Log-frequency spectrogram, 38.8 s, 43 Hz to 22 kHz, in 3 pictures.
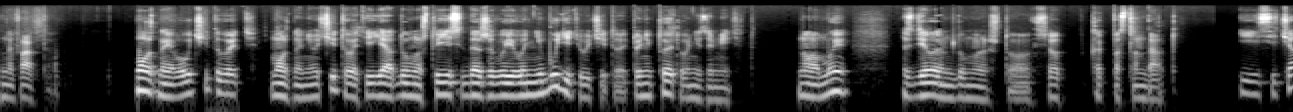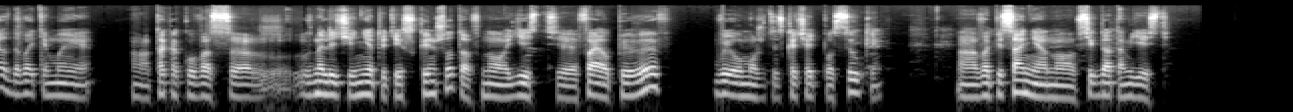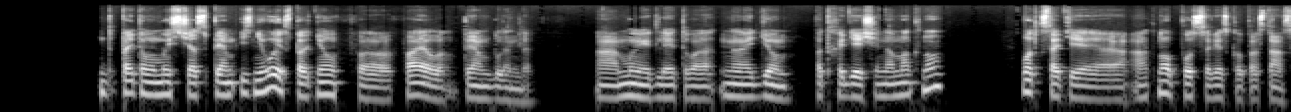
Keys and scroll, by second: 25.0 F9.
